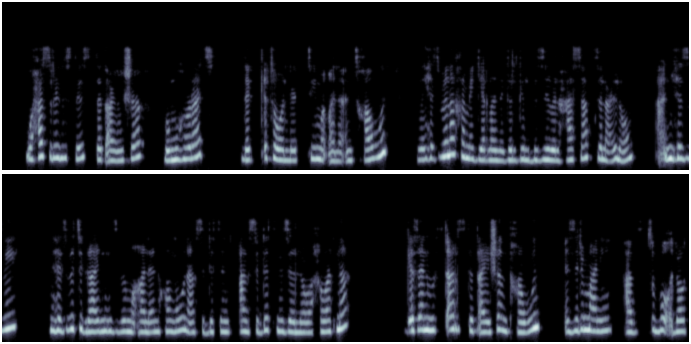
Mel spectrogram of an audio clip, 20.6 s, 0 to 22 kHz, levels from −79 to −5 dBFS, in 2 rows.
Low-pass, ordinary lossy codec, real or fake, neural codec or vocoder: 7.2 kHz; MP3, 96 kbps; fake; codec, 16 kHz, 4.8 kbps, FACodec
